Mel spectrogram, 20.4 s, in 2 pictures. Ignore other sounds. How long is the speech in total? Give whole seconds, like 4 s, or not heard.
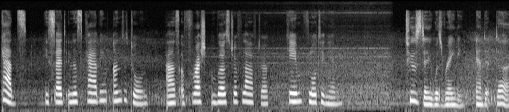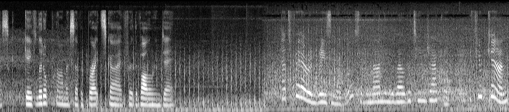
17 s.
